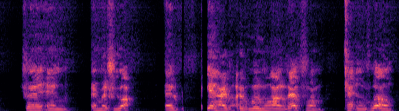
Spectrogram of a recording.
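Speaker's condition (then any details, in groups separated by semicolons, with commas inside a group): Cerebral palsy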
